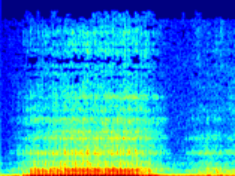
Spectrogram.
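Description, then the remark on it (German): A single loud nasal snore, a low rumbling inhale lasting about a second before trailing off into quiet breathing, with no talking. “Sind Sie eher so der nasale Schnarcher?”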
